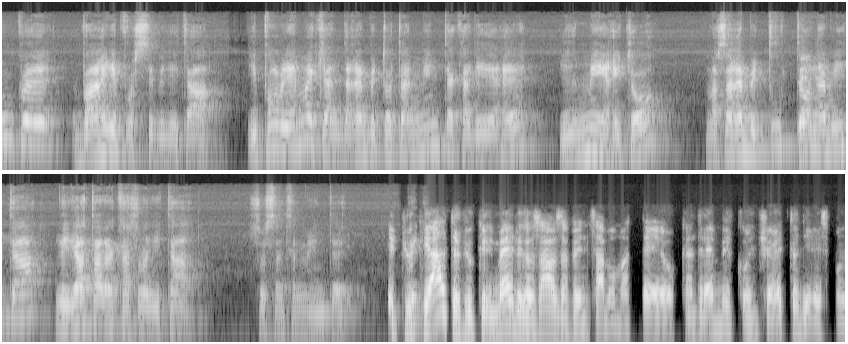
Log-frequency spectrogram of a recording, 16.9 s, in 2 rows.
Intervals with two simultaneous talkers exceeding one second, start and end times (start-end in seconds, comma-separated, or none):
none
